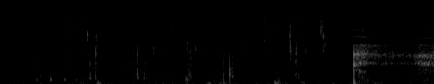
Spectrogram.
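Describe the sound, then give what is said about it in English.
Quiet mouth sounds of someone sipping hot morning coffee from a mug: soft wet smacks and clicks, then a louder, breathy slurp near the end. No talking. “and hopefully eventually for you to go to sleep as I drink a sip of my morning coffee.”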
